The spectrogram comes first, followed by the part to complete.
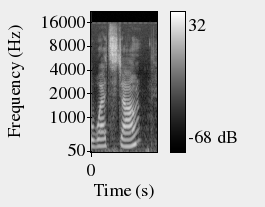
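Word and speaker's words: whetstone: and it's the the Wet Stone and I pronounce it as a Texan I that H is silent to me but it really does have a pronunciation but being from Texas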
